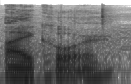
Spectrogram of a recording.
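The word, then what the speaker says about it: ichor: I can fill it with magical ior that's pronounced ior choose your iore wisely Invincible absorb nearby treasure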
